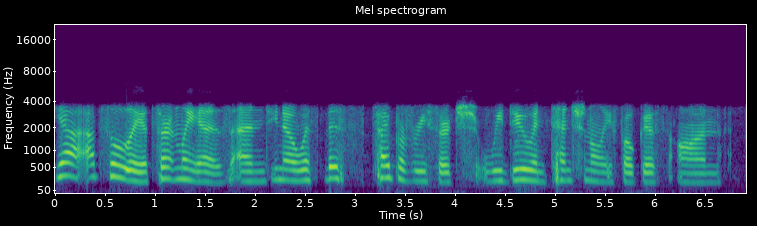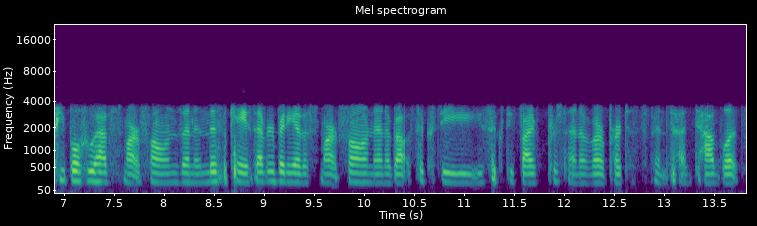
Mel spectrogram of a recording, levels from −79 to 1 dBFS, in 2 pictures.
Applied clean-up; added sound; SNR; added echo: neural mask model Resemble Enhance denoiser.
